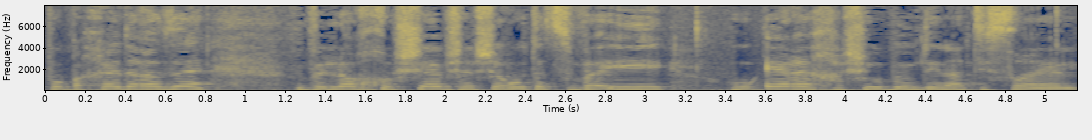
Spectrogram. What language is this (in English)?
Hebrew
